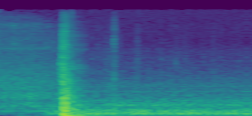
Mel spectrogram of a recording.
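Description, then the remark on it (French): A car door slams shut once, sharp, over the steady low rumble of an idling vehicle, a blue Hype-brand hydrogen taxi that has stopped; a couple of faint clicks follow, with no voices. “il y a des taxis. Il y a beaucoup de taxis bleus. Et eh oui, ce sont des taxis à hydrogène”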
